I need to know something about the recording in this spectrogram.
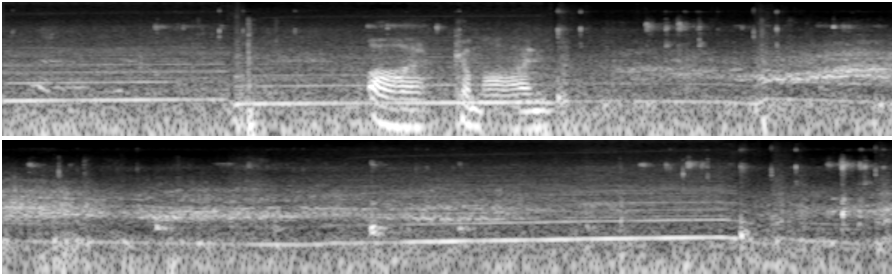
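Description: A racing car engine drones steadily, its pitch dipping and climbing as the gears change.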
